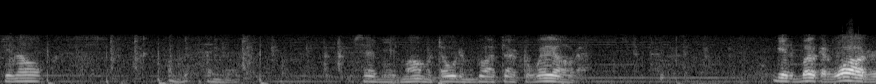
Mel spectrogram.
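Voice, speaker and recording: A man speaks at a medium pitch and a moderate pace, his loudness swinging widely. Long, frequent pauses break up his ordinary pitch variation, with noticeable background noise behind him. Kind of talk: storytelling.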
